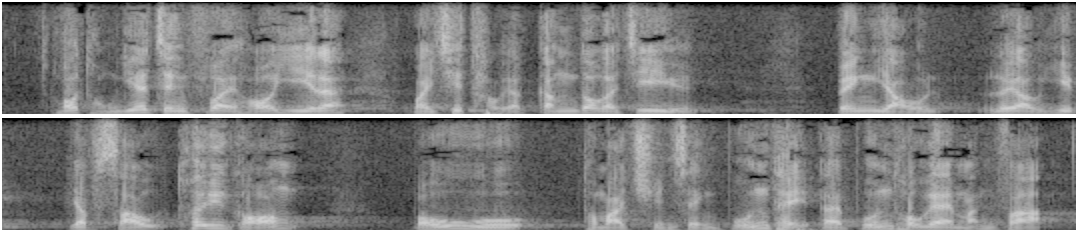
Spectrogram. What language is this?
Cantonese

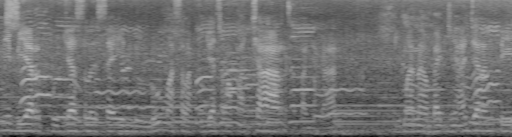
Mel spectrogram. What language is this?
Indonesian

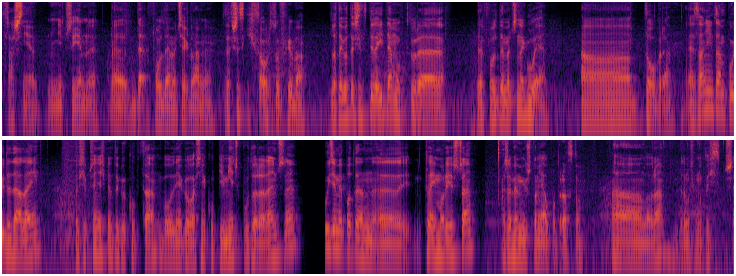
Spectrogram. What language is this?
Polish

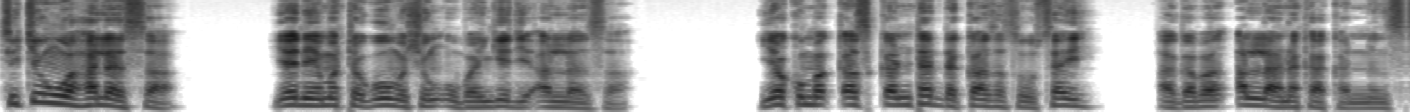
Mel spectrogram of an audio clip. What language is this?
Hausa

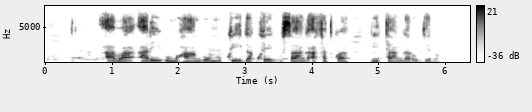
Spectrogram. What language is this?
Kinyarwanda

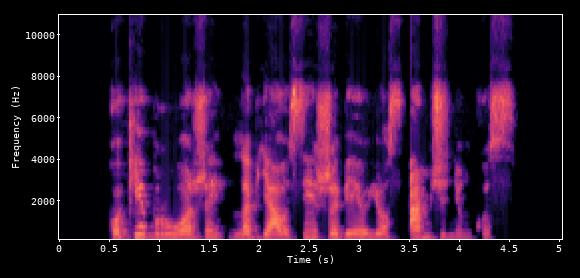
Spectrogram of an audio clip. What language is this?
Lithuanian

